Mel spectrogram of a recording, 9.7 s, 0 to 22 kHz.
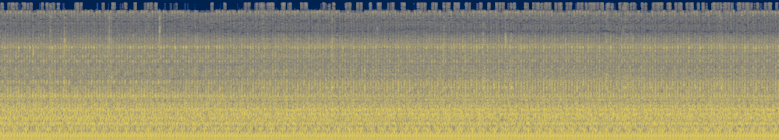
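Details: Kia Ceed 1.6 CRDI D4FB diesel, 115 km, at idle: steady clatter with a regular knock about twice a second; weird engine noise, cause not pinned down.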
